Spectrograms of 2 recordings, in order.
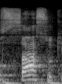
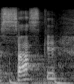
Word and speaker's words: Sasuke: que vocês devem perceber que eu falo Sasuke ainda, né? Na verdade, eu sei que a pronúncia é Sasuke, só que eu, por mania de tanto tempo que eu falava, sabe? Desde quando eu era pequeno, quando eu conheci Naruto, eu falava Sasuke, acabou ficando, meio que virou um vício, tá?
